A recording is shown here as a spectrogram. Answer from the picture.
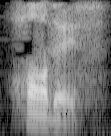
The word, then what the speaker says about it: Hades: You would actually, in Greek, pronounce it Hades. We're going to stay with the anglicized form of that.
